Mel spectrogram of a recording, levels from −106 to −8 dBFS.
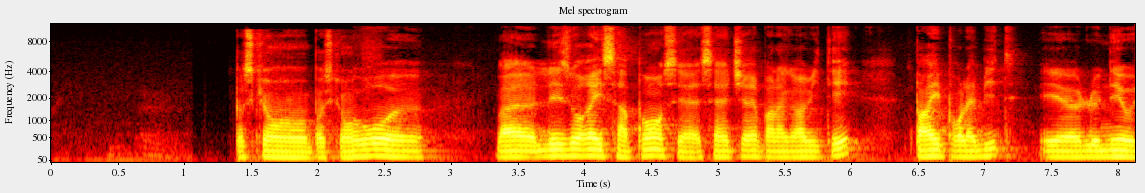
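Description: From 2.26 s to the end, wrong sample rate: audio recorded near 22 kHz plays as if 24 kHz. Speech runs 1.09 times fast, pitched about 1.5 semitones high.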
